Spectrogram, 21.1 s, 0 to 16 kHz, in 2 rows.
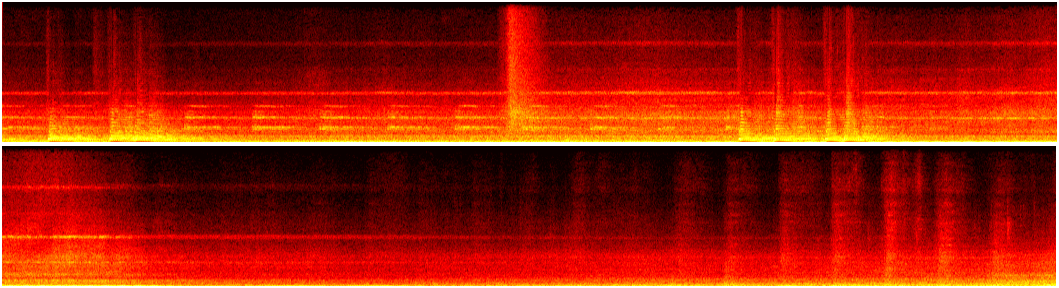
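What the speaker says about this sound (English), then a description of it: "U-745 arrives in the Iron Range with empty hoppers for loading at the Tilden mine." Freight train hauling empty ore hoppers arrives on the Iron Range in Michigan's Upper Peninsula, with loud continuous locomotive rumble and repeated horn blasts that fade to a steady rolling drone.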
